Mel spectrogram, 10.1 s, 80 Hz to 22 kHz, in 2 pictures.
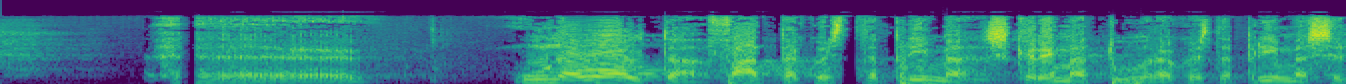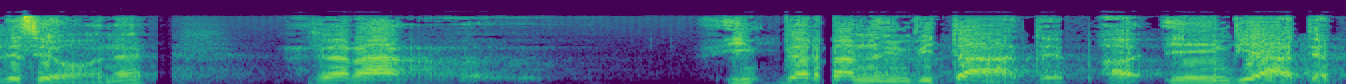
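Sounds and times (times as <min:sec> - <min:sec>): man breathing in: 0:00.0 - 0:00.5.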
